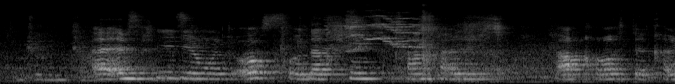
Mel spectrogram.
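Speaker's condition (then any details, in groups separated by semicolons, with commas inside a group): Cerebral palsy; from birth; affects speech and movement, slow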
